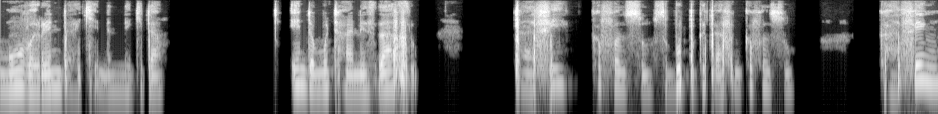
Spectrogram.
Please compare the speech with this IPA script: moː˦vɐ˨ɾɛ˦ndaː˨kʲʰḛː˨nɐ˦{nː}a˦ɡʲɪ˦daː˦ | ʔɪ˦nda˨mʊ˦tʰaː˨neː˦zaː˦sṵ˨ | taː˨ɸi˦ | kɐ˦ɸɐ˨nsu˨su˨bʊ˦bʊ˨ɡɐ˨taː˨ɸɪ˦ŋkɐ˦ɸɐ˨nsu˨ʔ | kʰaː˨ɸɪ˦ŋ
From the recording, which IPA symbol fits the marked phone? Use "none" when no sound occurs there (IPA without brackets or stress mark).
nː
